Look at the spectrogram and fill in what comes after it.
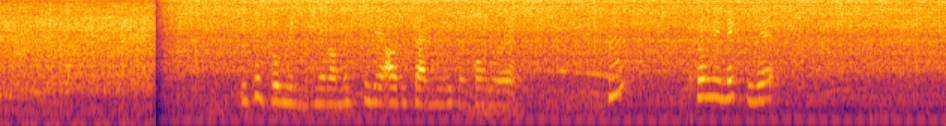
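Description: Chopped vegetables sizzling steadily in a hot electric skillet. From about a second in, a young child's high-pitched voice chatters over it.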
